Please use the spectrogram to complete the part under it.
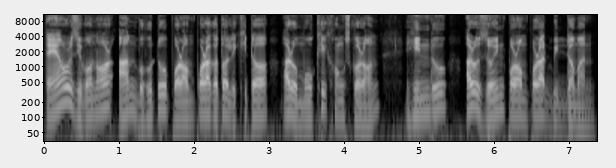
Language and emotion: Assamese, neutral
